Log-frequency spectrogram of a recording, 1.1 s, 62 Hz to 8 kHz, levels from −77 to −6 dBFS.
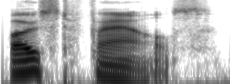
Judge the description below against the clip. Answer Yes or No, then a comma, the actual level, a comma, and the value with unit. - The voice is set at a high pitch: No, low, 100 Hz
